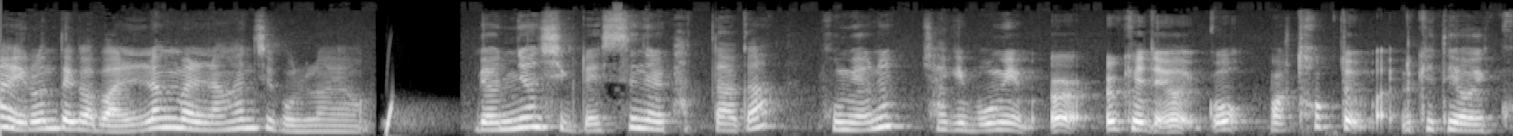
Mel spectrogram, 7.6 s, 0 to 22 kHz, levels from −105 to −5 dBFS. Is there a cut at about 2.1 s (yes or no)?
yes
